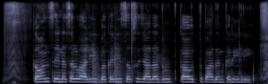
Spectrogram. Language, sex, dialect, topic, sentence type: Bhojpuri, female, Western, agriculture, statement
